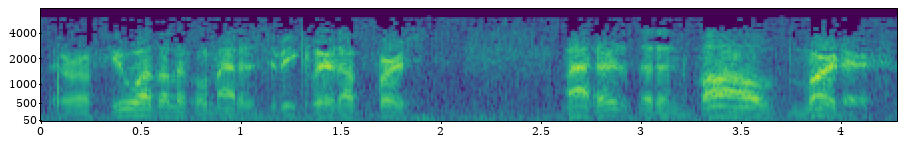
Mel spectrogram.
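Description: A male actor plays a steady heroic superhero in 1940s radio style. His voice sits in the middle range, authoritative and clipped, under dull sound and clear noise. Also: mid-range voice, quick pace, lightly acted. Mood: stern. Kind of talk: 1940s radio drama acting. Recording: muffled, noisy old radio recording.

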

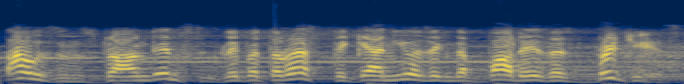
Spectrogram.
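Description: An actor playing an anxious, observant commissioner recounting a siege in a 1950s radio drama. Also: male voice, sits high, lively intonation. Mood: grave narration. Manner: measured, dramatic storytelling. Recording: tinny 1950s radio recording with music.

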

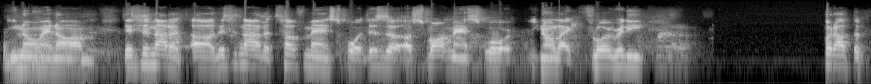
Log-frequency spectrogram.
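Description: Twenties guy from new york, boxer on a podcast, keeps saying you know and restarting, middle pitch. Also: fairly even intonation, moderate pace, rough recording. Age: 20s. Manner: loose and rambling, many fillers and restarts. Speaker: boxer, guest. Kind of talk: casual interview chat.

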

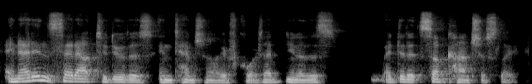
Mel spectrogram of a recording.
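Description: A middle-aged man from Cuba, a spiritual teacher appearing as an interview guest, telling stories from his own life in a thoughtful way, pausing often and restarting phrases. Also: fairly low pitch, darkish tone. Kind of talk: reflective storytelling in an interview.

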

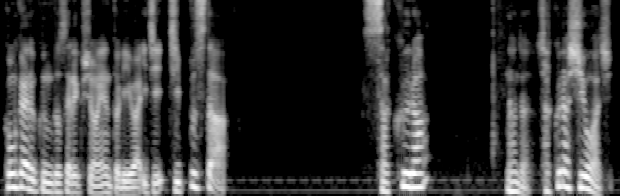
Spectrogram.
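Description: A man's voice: medium pitch, sing-song, measured pace, pauses often. A man co-hosting a radio show, chatting casually and reading out listener mail.

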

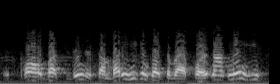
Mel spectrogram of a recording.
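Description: A rattled, husky-voiced suspect in an old radio drama, his quick speech jumping up and down in pitch as he stammers out his denials. The sound is muffled, like an aged broadcast transcription. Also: lively intonation. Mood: defensive. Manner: jittery, stammering, protesting his innocence. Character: nervous pleading male truck owner suspect. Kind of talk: 1940s radio acting.

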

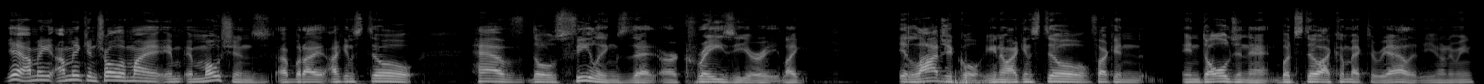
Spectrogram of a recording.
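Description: A man in his thirties in profane casual banter, mocking others by putting on silly high voices. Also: normal speed, smooth, no room sound. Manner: swears freely, acts out others in a high mocking voice.

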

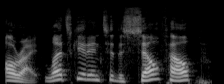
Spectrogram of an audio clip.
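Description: Animated man hosting a podcast. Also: high voice, moderate pace, no echo, clean studio sound. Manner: playful, animated, self-deprecating. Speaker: podcast host. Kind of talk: casual interview chat.

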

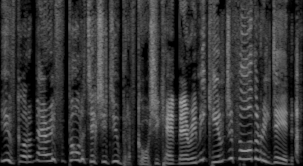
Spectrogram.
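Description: A man's voice: very high-pitched, sing-song, fast, a bit bright, dry recording, studio quality, pitched above the performer's own voice, heavily acted. A man putting on a gossipy old servant with a rustic folksy manner.

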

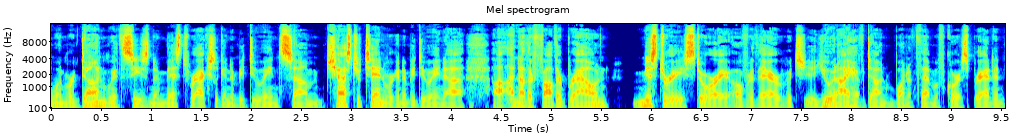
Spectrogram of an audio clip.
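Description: Brief: male podcast co-host, average pitch, halting casual delivery, very dry close-mic recording. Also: no echo.

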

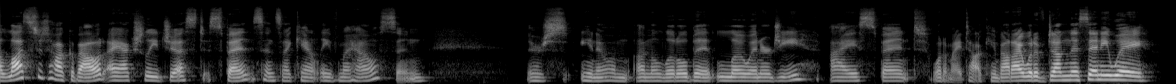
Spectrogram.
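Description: A woman in her thirties hosting her own podcast, talking casually with emphatic repetition, her voice hoarse and deepened from illness. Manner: chatty, emphatic, repeats herself. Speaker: podcast host. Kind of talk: casual solo podcast monologue.

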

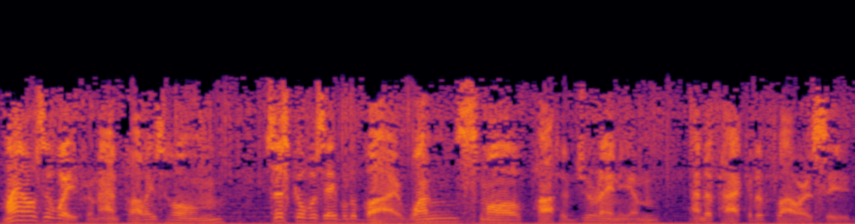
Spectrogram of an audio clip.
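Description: A man's voice: medium pitch, sing-song, normal speed, sharp tone, a little hiss or hum. A man narrating as an old-time radio announcer, in an emphatic, theatrical, scripted style. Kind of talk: dramatic 1950s radio announcing. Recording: dull vintage radio recording.

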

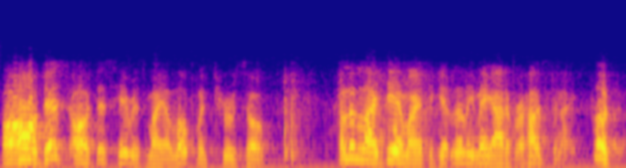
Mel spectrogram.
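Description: A man's voice: high-pitched, expressive, fast, a little hiss or hum. A man playing a stubborn, boastful working-class husband and father in an old radio sitcom, indignant and ungrammatical. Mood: proud, blustering. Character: blustering, stubborn working-class family man, dim schemer. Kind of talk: 1940s radio sitcom acting. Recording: tinny, narrow old radio recording.

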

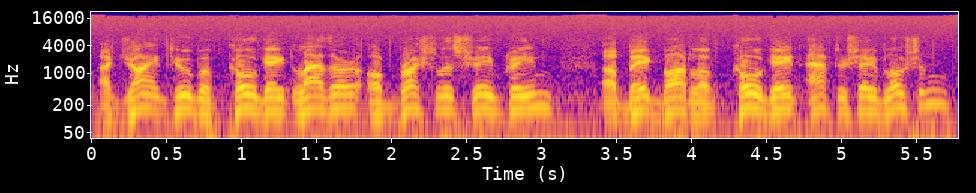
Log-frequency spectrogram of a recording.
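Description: An American man reads a radio advertisement in the style of the 1940s. His polished, agreeable pitch moves up and down freely. Faint rumbling noise marks it as an old broadcast. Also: animated, normal speed, rough recording. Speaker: radio announcer and sidekick.

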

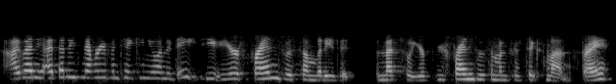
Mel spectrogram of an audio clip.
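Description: A woman talks quickly in a slightly high voice, handing out blunt, bossy advice as the host of a call-in show. Her voice comes through narrow and boxy, like a telephone line. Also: fairly even intonation.

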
